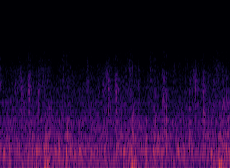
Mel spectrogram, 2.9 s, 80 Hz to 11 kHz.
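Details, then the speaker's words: Miele Novotronic T294C condensing tumble dryer, after replacing humidity sensor brushes, running much quieter: dull low thump about once a second over the steady drum tumble; owner suspects a drum support roller. "A little bump in. Can hear a slight bump in eyes. I believe this could be the roller, a support roller."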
